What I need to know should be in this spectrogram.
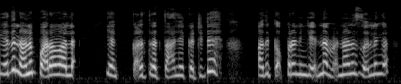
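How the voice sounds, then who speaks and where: Woman doing a frantic young woman in an audio drama, super high voice, begging and repeating herself, teary. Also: fast talker, bright, forceful tone, no echo. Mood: pleading. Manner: pleading, tearful, insistent repetition. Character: desperate young woman begging her lover to marry her.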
